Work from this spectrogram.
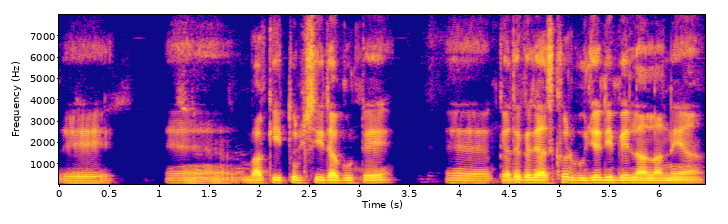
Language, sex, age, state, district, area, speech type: Dogri, male, 60+, Jammu and Kashmir, Samba, rural, spontaneous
